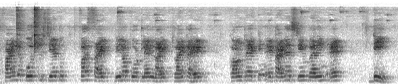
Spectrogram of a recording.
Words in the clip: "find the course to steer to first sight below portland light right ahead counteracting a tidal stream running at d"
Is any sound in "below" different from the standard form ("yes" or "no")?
yes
